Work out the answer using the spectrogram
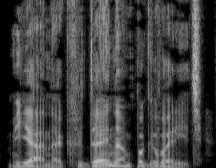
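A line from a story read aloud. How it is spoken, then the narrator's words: Calm request. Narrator (Russian): спокойно попросил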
